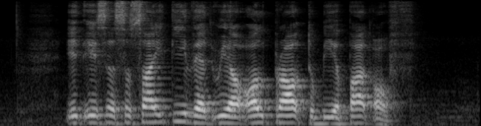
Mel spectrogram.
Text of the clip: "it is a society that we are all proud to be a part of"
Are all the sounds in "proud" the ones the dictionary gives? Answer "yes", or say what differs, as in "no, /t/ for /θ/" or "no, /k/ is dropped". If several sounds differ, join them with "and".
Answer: yes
